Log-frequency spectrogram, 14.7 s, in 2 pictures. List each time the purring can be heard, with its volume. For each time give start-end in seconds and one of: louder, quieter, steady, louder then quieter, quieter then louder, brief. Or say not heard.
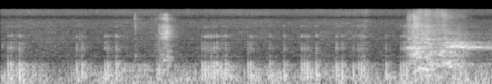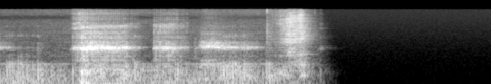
0.0-11.8 steady.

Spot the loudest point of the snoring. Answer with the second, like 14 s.
9 s.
